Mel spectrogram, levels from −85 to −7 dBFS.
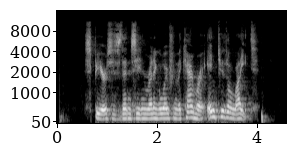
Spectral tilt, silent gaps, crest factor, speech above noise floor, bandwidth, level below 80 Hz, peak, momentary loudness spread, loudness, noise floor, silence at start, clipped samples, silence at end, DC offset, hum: -5.5 dB/octave; none; 16 dB; 37 dB; 11.5 kHz; -58 dBFS; -8 dBFS; 14 LU; -22 LUFS; -59 dBFS; 0.55 s; under 0.1%; 0.45 s; under 0.1%; none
